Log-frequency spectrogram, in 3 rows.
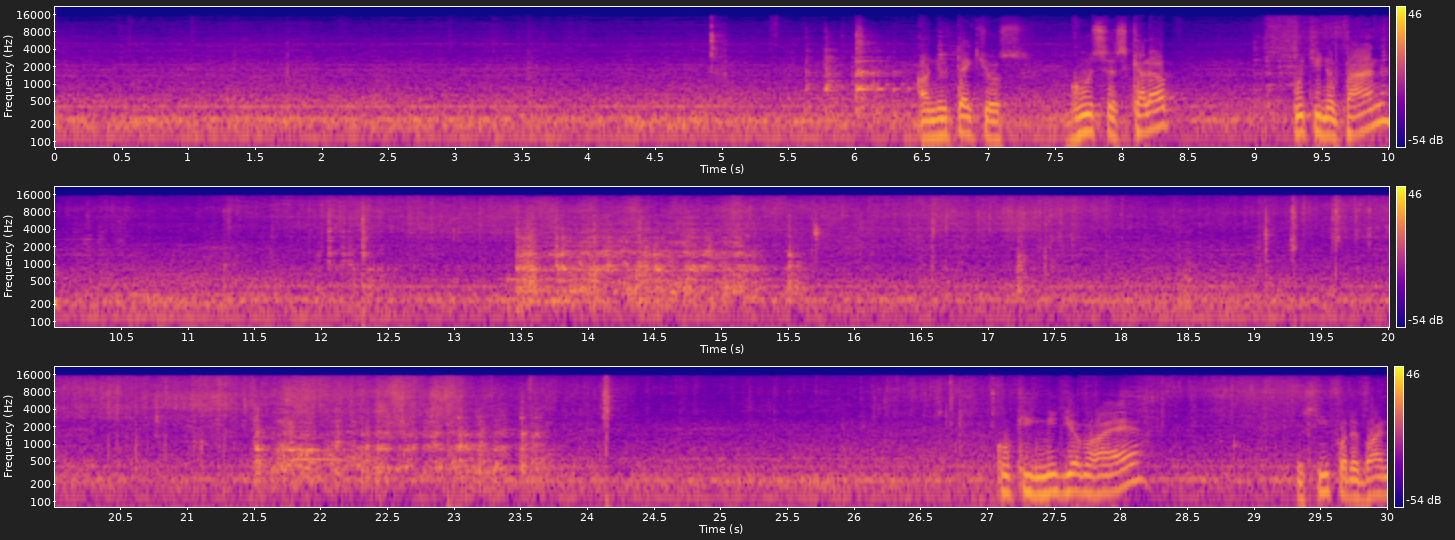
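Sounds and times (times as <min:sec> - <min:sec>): liver slices sizzling in frying pan: 0:09.0 - 0:30.0.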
